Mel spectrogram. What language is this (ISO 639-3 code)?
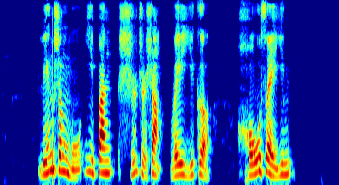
zho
